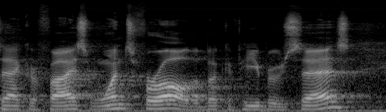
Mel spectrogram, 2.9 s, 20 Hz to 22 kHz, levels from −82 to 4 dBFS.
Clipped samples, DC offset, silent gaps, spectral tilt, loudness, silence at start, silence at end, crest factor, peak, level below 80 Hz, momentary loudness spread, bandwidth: under 0.1%; under 0.1%; none; -3.5 dB/octave; -30 LUFS; 0 s; 0 s; 18 dB; -14 dBFS; -52 dBFS; 12 LU; 19.5 kHz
